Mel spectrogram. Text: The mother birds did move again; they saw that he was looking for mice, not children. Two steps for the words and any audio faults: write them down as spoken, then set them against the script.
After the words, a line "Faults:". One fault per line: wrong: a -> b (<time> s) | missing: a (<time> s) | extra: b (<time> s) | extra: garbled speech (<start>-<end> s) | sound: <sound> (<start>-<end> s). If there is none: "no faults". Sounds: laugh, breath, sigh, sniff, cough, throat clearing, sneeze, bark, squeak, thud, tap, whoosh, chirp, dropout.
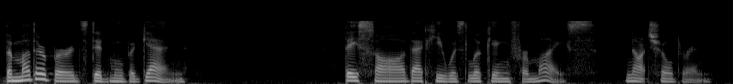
The mother birds did move again; they saw that he was looking for mice, not children.
Faults:
no faults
